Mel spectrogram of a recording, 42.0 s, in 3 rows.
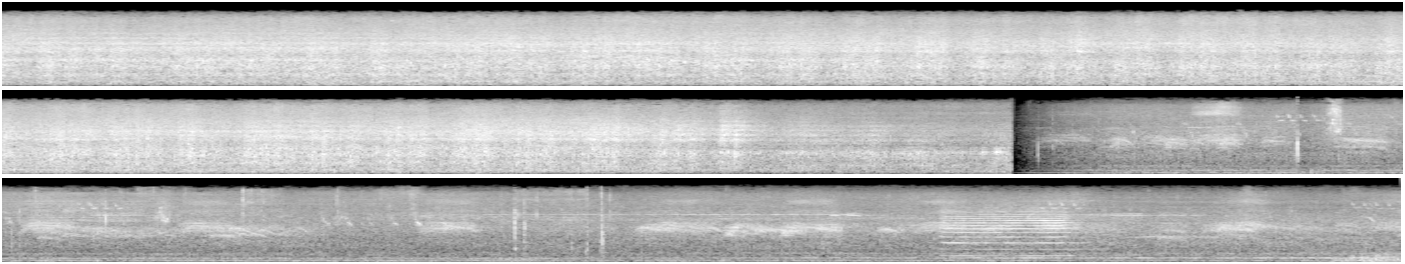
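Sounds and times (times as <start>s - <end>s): bird calls: 24.4s - 37.6s
train horn: 37.3s - 42.0s.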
